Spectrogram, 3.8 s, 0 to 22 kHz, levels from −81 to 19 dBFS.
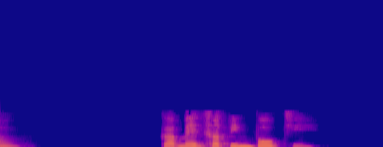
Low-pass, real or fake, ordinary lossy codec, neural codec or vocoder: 5.4 kHz; fake; MP3, 24 kbps; codec, 16 kHz, about 1 kbps, DyCAST, with the encoder's durations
